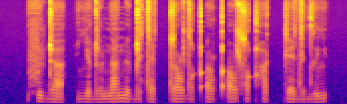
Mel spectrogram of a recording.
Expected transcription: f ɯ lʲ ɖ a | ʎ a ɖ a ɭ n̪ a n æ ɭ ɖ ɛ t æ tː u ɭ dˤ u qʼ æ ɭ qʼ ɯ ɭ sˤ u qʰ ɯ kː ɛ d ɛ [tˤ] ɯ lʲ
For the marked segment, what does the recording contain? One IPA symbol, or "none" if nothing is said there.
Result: d̪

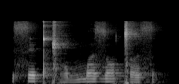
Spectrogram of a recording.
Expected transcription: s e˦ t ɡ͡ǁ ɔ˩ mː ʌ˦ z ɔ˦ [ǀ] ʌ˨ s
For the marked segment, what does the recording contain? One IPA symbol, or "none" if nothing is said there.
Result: ǀ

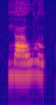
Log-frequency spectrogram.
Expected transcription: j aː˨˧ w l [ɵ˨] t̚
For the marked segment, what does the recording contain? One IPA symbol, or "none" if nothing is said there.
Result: ɵ˨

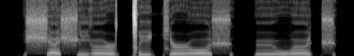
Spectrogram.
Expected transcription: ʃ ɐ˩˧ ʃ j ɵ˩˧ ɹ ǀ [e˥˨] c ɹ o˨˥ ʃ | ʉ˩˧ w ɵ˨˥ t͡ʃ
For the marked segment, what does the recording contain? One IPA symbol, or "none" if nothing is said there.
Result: i˥˨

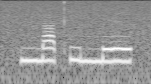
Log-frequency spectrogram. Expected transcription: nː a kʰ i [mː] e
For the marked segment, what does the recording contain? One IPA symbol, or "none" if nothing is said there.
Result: mː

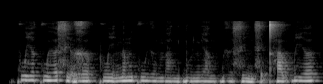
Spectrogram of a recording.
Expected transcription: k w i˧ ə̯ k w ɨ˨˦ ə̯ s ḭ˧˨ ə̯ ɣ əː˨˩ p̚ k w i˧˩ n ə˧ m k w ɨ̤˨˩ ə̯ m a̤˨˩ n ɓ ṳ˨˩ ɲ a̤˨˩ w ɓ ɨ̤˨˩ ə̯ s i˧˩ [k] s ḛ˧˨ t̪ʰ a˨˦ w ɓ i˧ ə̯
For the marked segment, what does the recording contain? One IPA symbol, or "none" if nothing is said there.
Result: ŋ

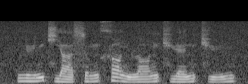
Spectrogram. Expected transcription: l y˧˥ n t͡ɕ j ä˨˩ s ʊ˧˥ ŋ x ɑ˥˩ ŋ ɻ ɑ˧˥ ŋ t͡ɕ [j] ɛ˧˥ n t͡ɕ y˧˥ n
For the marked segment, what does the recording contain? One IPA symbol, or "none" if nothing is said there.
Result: ɥ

